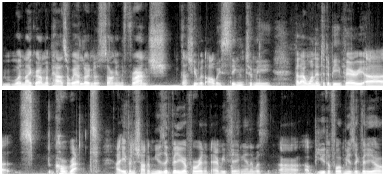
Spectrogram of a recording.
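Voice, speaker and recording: A man with a slight non-native accent speaks at a very fast pace in a fairly low pitch with ordinary pitch variation and vocal fry. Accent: slight non-native hint in his English. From US, child of Cambodian and Thai refugees. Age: 30s. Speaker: singer and TV host. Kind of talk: podcast interview. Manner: animated.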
